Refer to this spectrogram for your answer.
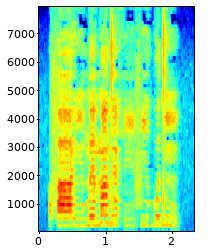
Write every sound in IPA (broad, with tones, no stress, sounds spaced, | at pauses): f aː˨ ɣ ĩ˨ m ɛ˧ m ã˦ d ɛ̃˧ h iː˨ f iː˧ ɡʷ ɛ˦ d ĩ˦˨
